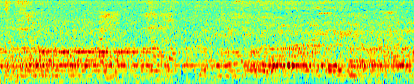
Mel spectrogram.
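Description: A group of voices chanting together in unison, on long held notes that bend in pitch now and then.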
